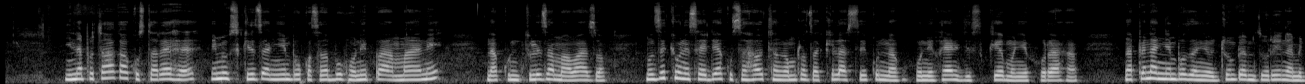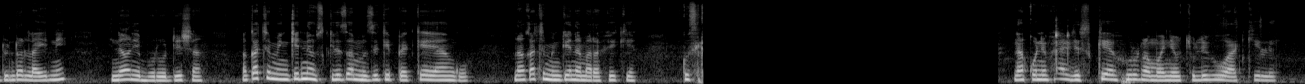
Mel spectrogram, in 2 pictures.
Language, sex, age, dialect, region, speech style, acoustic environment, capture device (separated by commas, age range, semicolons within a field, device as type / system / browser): Swahili, female, 25-34, Kenya - Nairobi Sheng-influenced, Kenya, focused, traffic, mobile / Linux / Chrome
